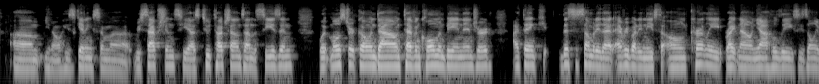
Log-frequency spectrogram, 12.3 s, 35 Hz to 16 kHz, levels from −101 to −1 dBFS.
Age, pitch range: 20-39, 115-135 Hz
